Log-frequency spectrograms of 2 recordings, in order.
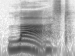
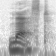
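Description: First: It has a long, open 'ah' vowel. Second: It has a short, flat 'a' vowel as in cat. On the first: "在英式的发音过程当中呢，发的是长元音的a" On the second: "而美音呢读作梅花音"

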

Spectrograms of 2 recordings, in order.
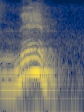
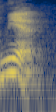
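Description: First: It is said as the Japanese syllable nen. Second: It is said like the Mandarin syllable nian. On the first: The speaker calls it right. "是nan" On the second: The speaker calls it wrong. "不要读成念，不是念啊"

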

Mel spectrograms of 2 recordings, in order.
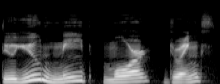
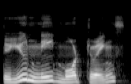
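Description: First: It is read at a slower pace. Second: It is read at a faster pace.

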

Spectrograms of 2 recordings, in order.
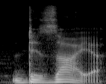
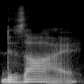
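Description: First: The open vowel returns to a throat sound. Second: The open vowel glides straight off without returning. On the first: The speaker calls it right. "要把嘴巴张大，然后要回到哪里呢？回到你的喉咙上面" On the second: The speaker calls it wrong. "你不能没有这个然后就滑出去了"

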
